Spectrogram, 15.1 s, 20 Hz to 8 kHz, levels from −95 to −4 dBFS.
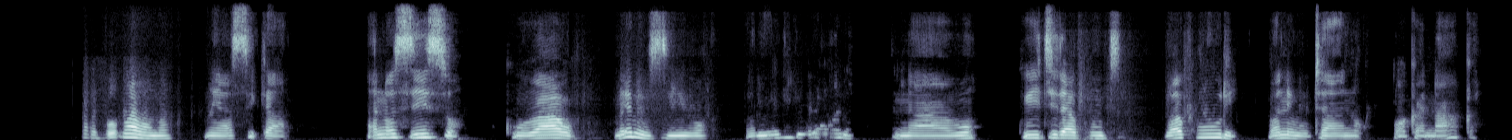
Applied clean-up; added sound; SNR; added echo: neural mask model DeepFilterNet 3.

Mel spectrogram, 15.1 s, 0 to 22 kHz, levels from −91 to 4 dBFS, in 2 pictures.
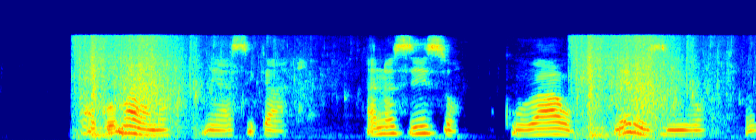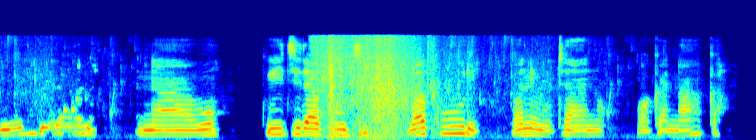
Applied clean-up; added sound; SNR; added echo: none; Bathtub (filling or washing) / Splash, splatter; 8 dB; none.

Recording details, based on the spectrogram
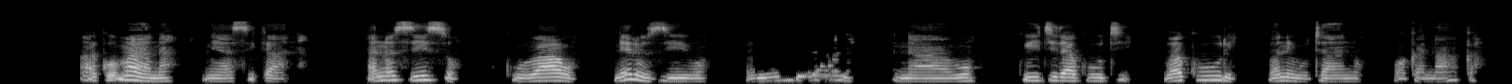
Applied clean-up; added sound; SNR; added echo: none; none; none; none.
